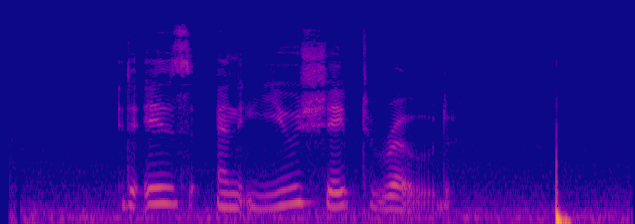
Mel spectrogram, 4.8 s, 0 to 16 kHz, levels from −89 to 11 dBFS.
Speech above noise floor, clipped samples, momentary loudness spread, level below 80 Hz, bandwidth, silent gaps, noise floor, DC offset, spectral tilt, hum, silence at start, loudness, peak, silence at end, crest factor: 17 dB; under 0.1%; 23 LU; -36 dBFS; 10.5 kHz; none; -61 dBFS; under 0.1%; -6 dB/octave; none; 0.95 s; -38 LUFS; -8 dBFS; 0.45 s; 26 dB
